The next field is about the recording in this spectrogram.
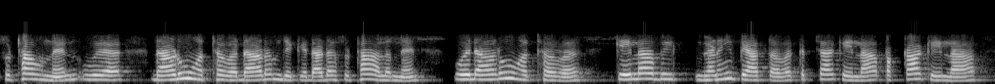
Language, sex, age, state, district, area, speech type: Sindhi, female, 45-60, Gujarat, Kutch, rural, conversation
